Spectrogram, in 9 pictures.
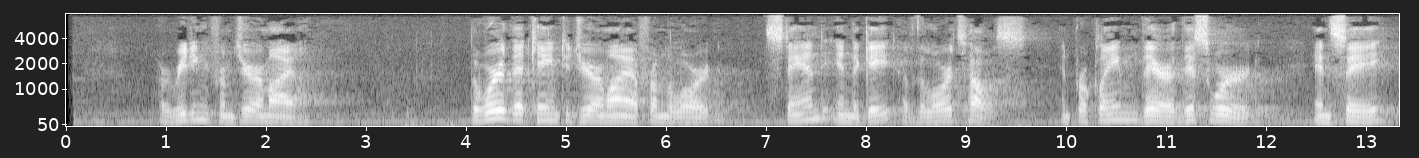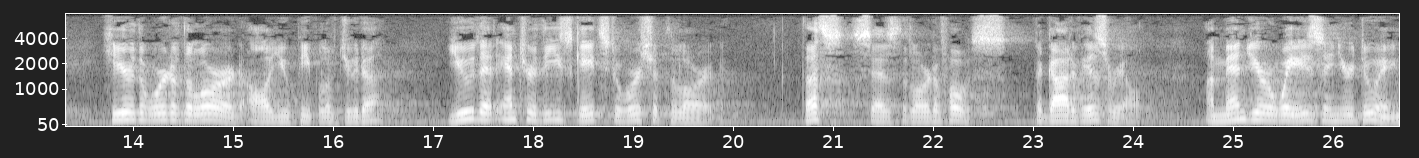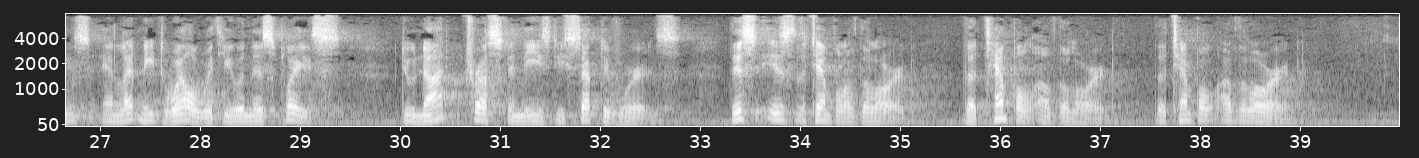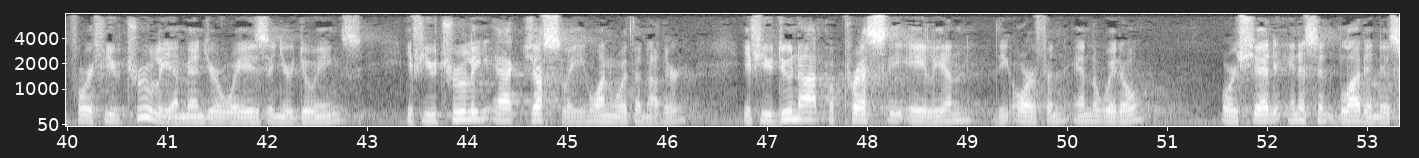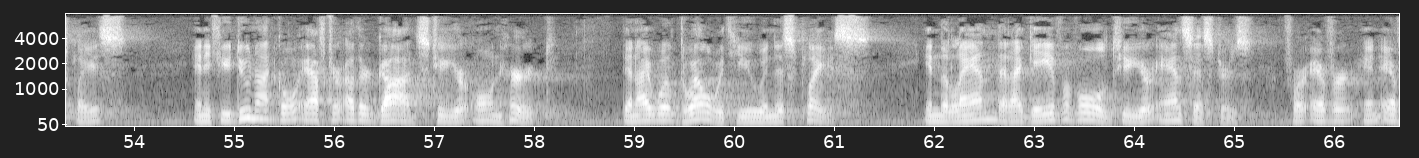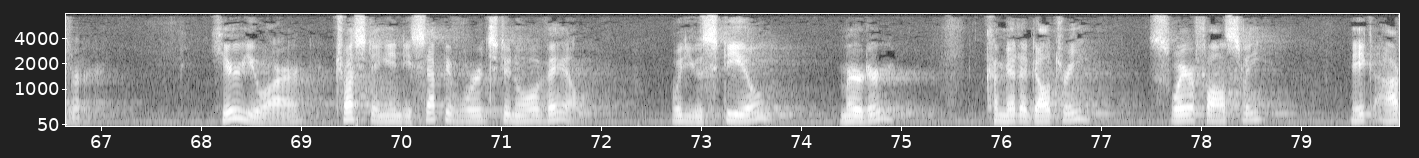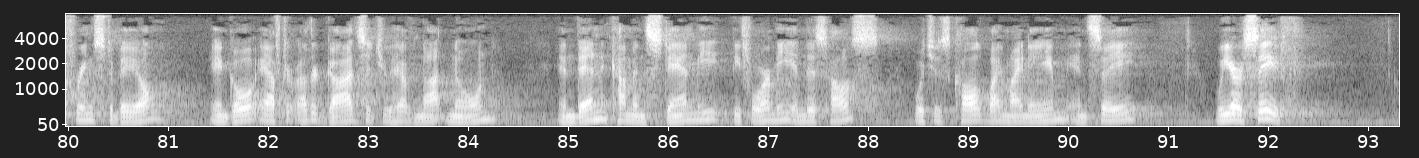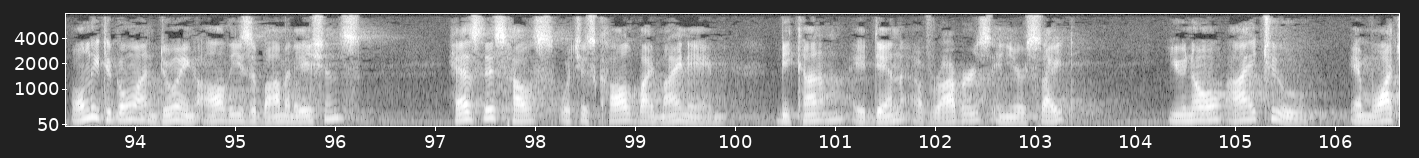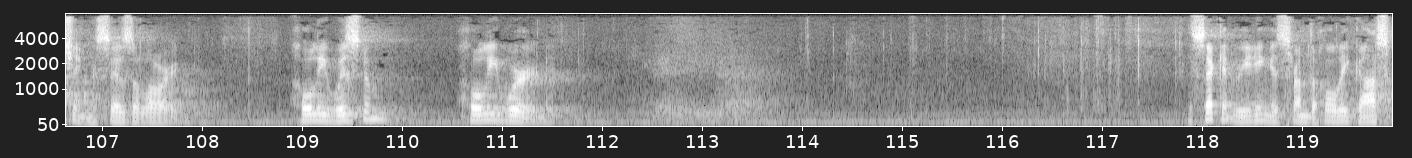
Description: Minnetonka Livestream · Sunday, June 19, 2022 9:30 am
